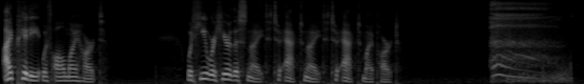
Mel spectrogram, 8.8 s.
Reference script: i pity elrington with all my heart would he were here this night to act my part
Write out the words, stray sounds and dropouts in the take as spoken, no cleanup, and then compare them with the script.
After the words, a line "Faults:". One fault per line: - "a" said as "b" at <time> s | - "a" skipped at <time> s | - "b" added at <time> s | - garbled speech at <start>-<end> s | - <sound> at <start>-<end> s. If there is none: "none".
i pity with all my heart would he were here this night to act night to act my part
Faults:
- "elrington" skipped at 0.6 s
- "night to act" added at 4.6 s
- sigh at 7.3-8.6 s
